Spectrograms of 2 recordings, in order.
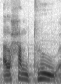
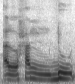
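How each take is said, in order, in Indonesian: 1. d dilepas dengan hembusan nafas. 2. d ditahan tanpa hembusan nafas. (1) "dal medok ya" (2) "Jangan dihembuskan nafas. Alhamdu ditahan"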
